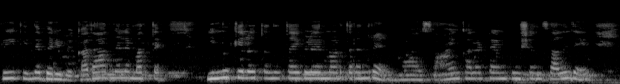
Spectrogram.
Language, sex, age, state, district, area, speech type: Kannada, female, 18-30, Karnataka, Bellary, rural, spontaneous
